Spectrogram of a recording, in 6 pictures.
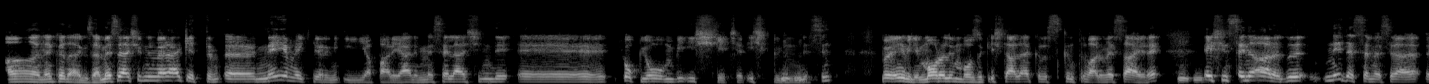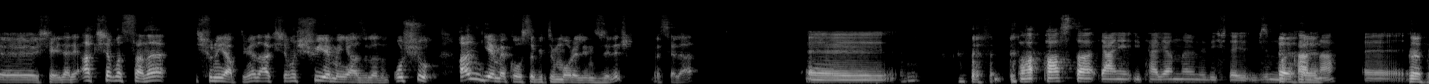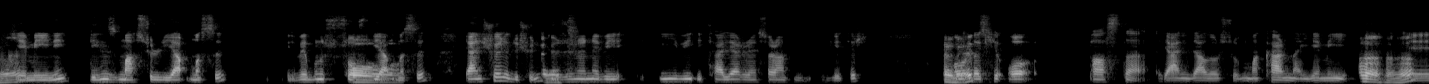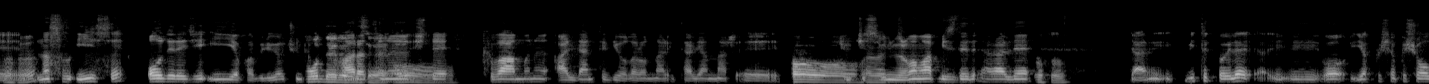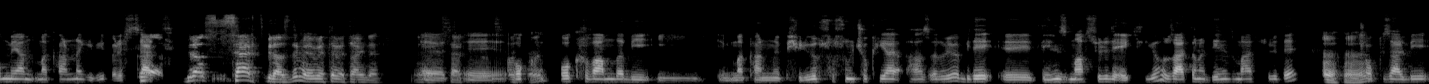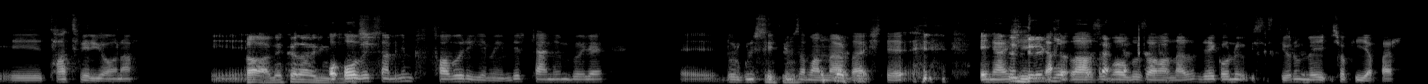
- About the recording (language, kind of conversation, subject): Turkish, podcast, Eşler arasında iş bölümü nasıl adil bir şekilde belirlenmeli?
- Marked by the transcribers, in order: other background noise; tapping; unintelligible speech; chuckle; in Italian: "al dente"; unintelligible speech; chuckle; unintelligible speech; chuckle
